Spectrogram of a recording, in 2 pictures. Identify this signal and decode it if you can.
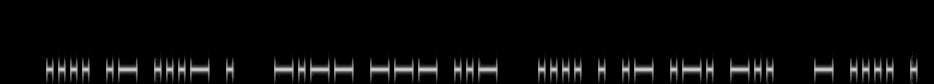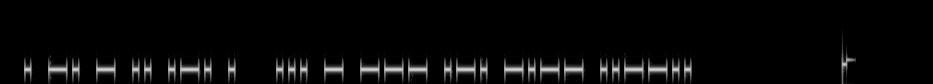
Morse code, heard as a keyed tone, about 21 wpm, 700 Hz. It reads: HAVE YOU HEARD THE ENTIRE STORY?
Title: Sentences from Top 1000 Words - Review Part 5 - 20wpm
